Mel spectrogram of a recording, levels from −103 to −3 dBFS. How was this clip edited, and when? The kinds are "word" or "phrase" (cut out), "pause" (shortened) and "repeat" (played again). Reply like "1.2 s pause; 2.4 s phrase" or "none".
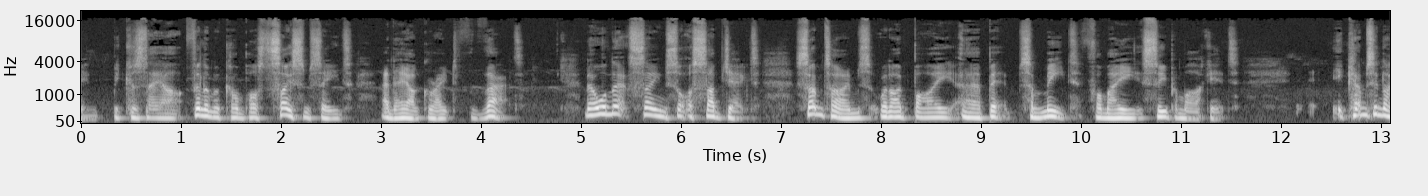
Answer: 1.1 s word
